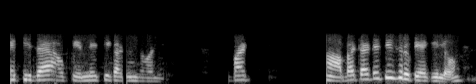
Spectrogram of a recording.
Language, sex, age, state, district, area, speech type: Goan Konkani, female, 45-60, Goa, Bardez, rural, conversation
